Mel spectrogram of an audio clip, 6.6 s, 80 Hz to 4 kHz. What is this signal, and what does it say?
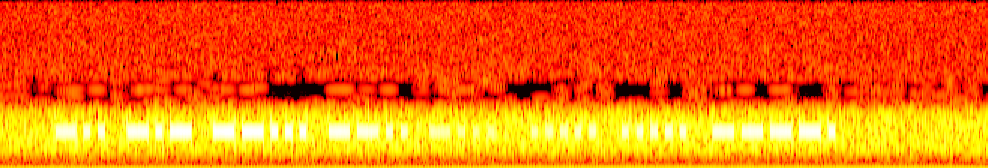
Morse code, heard as a keyed tone, about 25 wpm, 580 Hz, with radio noise. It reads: DK7ZB 559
